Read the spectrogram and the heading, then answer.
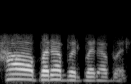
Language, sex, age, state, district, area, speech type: Sindhi, female, 60+, Gujarat, Kutch, urban, conversation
